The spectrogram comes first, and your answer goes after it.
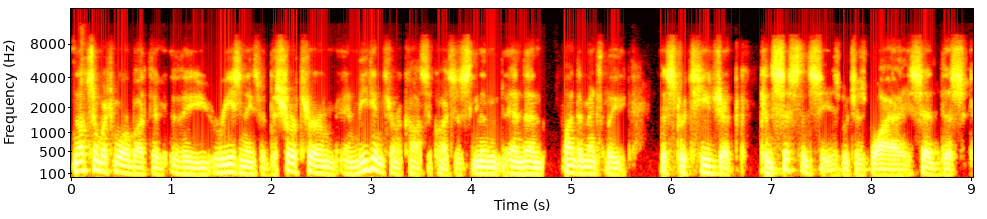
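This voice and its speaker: A man speaking as a guest analyst, measured and plain-spoken with a wry edge. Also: lowish voice, darkish tone, slightly rough, no room sound. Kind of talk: conversational analysis.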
